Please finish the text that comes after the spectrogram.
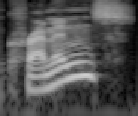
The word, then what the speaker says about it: Cremons: and this week we are here with kremin I did I pronounce that correctly nailed it cool awesome welcome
